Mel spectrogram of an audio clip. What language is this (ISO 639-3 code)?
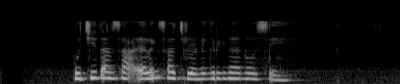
jav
